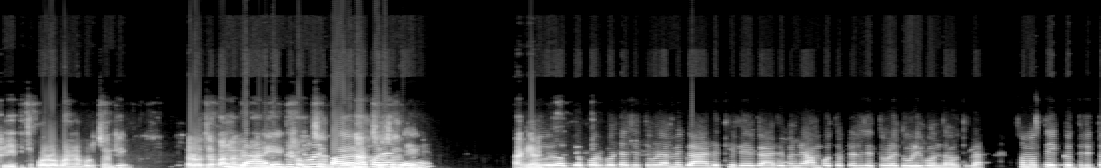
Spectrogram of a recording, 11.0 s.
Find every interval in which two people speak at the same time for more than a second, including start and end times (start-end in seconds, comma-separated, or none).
2.2-4.1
